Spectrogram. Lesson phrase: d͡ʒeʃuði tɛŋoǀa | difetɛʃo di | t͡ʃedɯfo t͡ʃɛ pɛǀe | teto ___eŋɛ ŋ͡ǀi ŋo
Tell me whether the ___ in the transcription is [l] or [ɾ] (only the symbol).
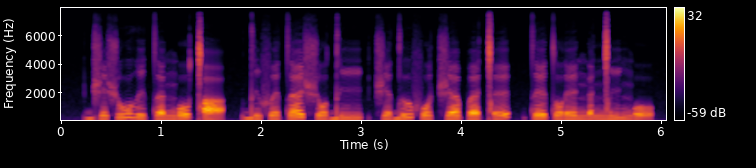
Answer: ɾ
